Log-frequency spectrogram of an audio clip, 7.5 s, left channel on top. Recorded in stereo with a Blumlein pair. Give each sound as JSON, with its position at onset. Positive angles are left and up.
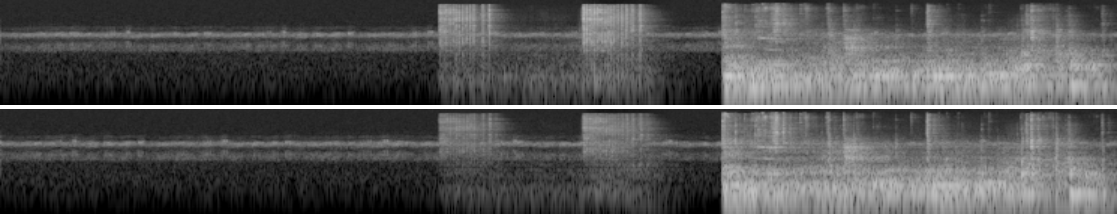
{"t": 2.9, "sound": "a rattle", "azimuth_deg": 35, "distance_m": 0.6}
{"t": 4.8, "sound": "keys jangling", "azimuth_deg": -70, "distance_m": 0.9}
